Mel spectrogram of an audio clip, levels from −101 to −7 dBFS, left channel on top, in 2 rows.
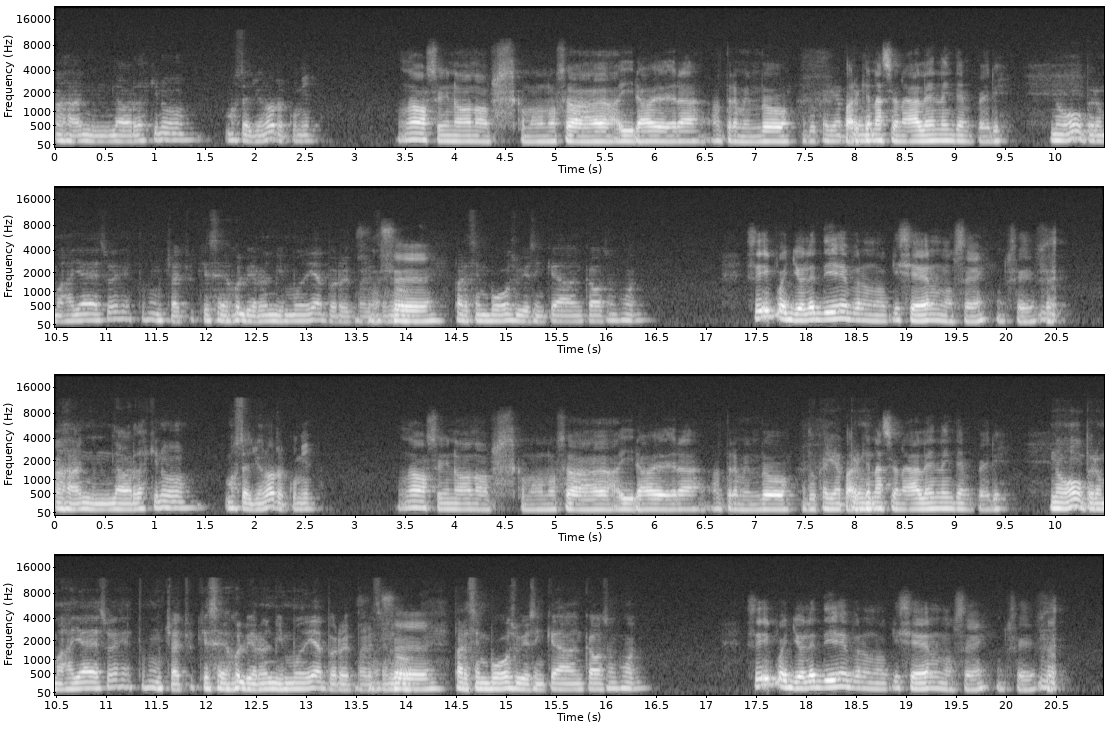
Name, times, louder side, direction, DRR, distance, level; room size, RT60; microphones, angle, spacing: voice 1, 0.0-2.6 7.5-8.3 10.0-14.1 14.5-16.4 20.3-20.5, right 4 dB, 85° right, 0.6 m, -21 dB
voice 2, 3.4-7.4 7.9-9.5 13.6-14.3 17.4-20.5, left 1 dB, 10° left, 0.5 m, -19 dB
10.0 x 6.8 x 5.0 m
head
